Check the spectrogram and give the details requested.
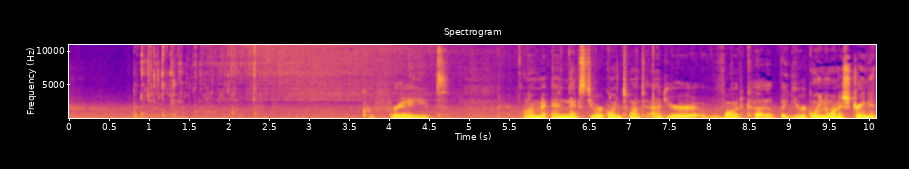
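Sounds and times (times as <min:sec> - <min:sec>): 
cola poured into a glass of pomegranate juice: 0:00.8 - 0:04.0
speech: 0:03.7 - 0:04.8, 0:05.7 - 0:10.0.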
